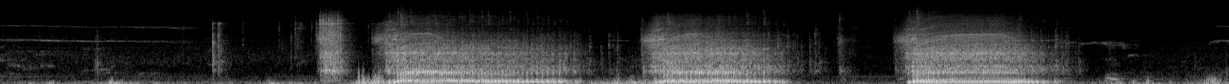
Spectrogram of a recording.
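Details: 1983 Evinrude outboard after power unit work, started with starting fluid and primed bulb: three strong revving bursts about two seconds each with quieter idle between, picks up cleanly and runs smoothly; normal running.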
